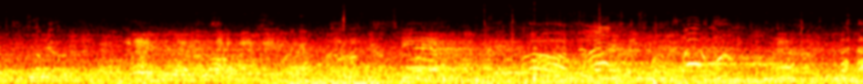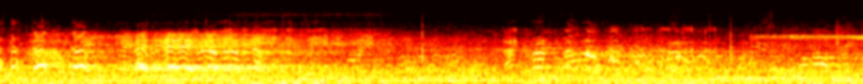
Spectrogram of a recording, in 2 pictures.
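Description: Young men shout and call out to each other in a large, open, echoing space.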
